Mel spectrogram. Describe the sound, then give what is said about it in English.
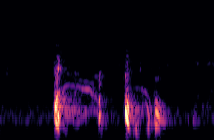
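A person coughs in two rough, throaty bursts, each trailing off into a shorter voiced catch, fairly quiet with no talk around them. “There's my cough again.”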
